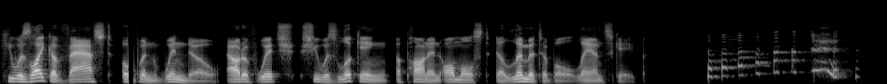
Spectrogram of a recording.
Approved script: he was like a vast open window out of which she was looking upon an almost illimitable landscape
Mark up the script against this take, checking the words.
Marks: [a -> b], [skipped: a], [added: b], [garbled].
he was like a vast open window out of which she was looking upon an almost illimitable landscape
